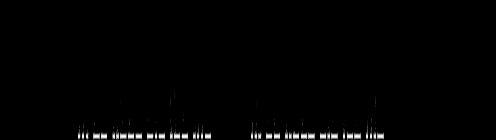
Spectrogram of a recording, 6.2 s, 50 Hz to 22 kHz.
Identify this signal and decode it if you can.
Morse code, heard as a keyed tone, about 51 wpm, 700 Hz. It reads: SM2KWV SM2KWV
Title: DXCC-100 Call Signs - 6 Characters - Repeated 2x - 50wpm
